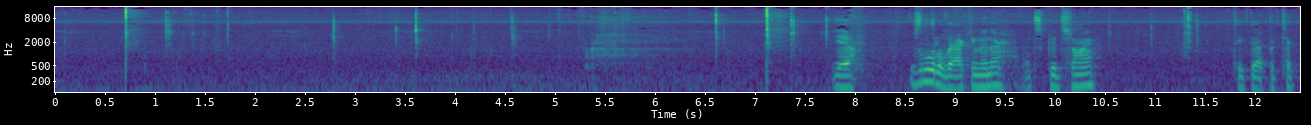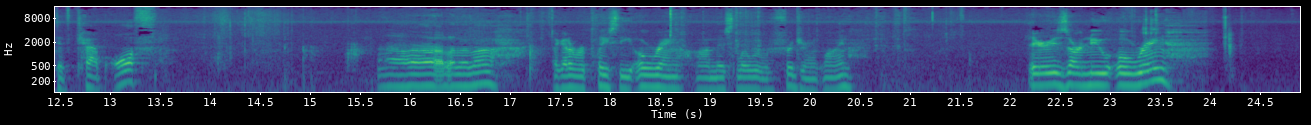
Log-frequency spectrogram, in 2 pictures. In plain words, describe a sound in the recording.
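Metal car parts click and clink as they are handled.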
